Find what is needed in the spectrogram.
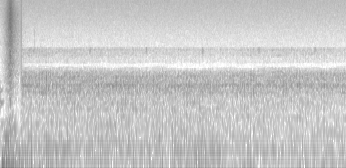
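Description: Steady car engine and road noise from a dashcam recording, muffled and heavy in the bass. It begins with a sharp knock at the very start.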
